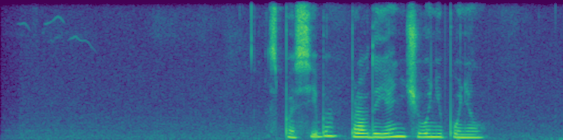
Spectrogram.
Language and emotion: Russian, neutral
